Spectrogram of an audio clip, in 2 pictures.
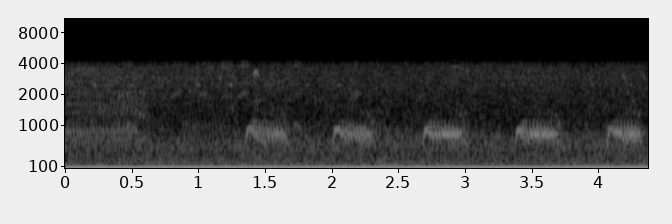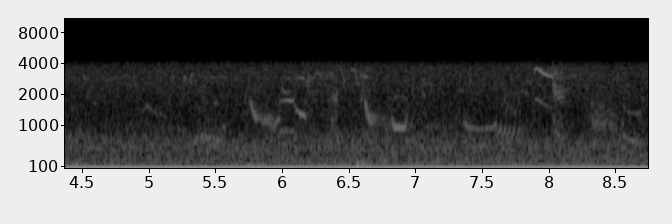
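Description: A bird giving five evenly spaced low hooting or cooing notes, about one every 0.7 seconds, followed by a scatter of short, higher chirps and whistled sweeps.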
